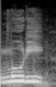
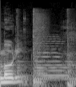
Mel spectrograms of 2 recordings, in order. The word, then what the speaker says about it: Moody: over their asses Moody last name rhymes with Duty the three-time podcast co-host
